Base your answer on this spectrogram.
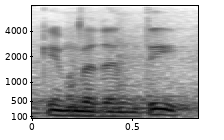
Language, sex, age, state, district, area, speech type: Sanskrit, male, 18-30, Telangana, Medchal, rural, spontaneous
